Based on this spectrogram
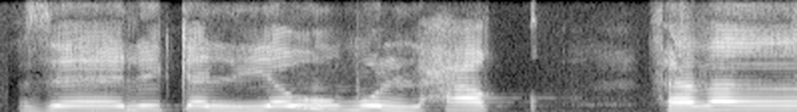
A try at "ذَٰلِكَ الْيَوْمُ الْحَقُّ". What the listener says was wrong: فين القلقلة؟ ما عشان ما قلقلتيش القاف، أنا مش سامعة قاف. ذلك اليوم الحق. الحق.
